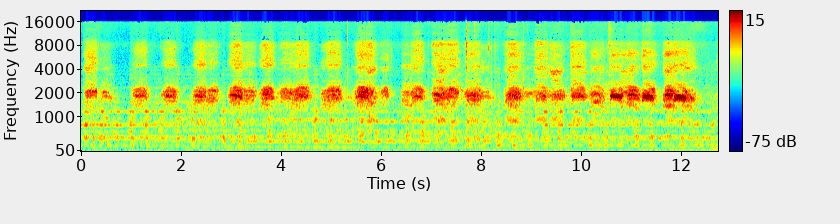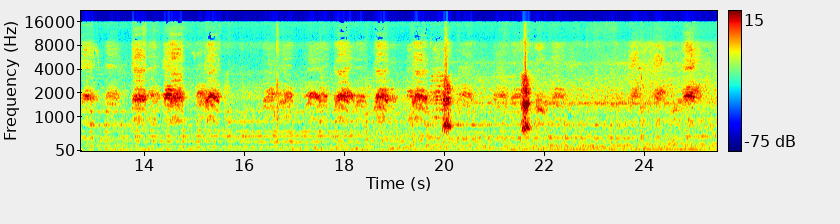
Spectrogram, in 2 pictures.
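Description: Crows cawing over and over, about twice a second, over steady background music. Two sharp clicks sound near the end.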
